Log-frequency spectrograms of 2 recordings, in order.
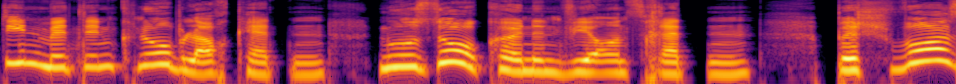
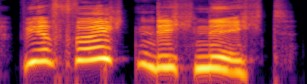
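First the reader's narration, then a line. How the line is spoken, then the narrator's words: Calling out. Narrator (German): rief Rainbow Dash Cass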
